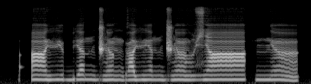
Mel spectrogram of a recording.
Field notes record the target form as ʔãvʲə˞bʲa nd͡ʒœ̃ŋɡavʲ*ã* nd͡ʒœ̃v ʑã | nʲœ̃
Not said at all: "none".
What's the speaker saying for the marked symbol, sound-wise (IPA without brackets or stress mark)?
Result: ã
